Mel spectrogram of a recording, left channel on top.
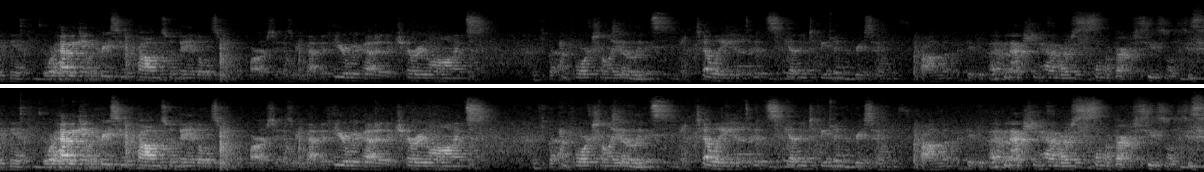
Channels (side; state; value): left; quieter; 9.4 dB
